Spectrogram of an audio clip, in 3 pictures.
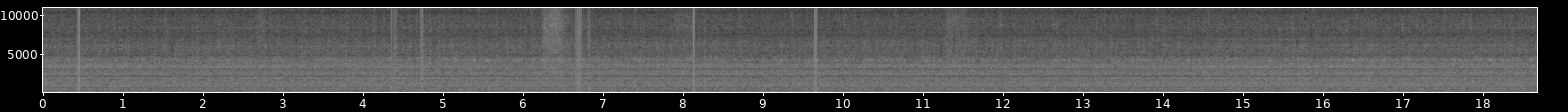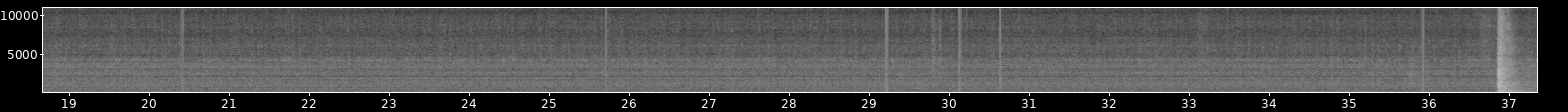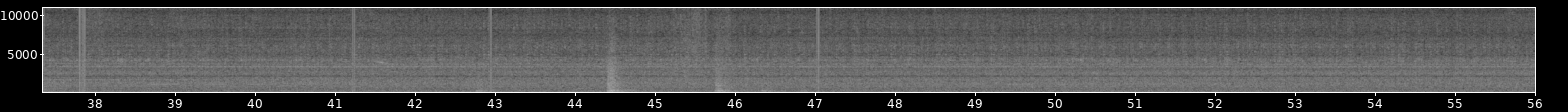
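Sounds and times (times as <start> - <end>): heavy machine engine idling: 0.0 - 56.0
sharp knocks: 36.8 - 38.2, 44.3 - 45.1, 45.7 - 46.9.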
